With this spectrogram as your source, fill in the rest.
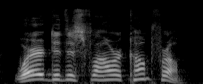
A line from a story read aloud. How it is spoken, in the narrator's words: Bates exclaimed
